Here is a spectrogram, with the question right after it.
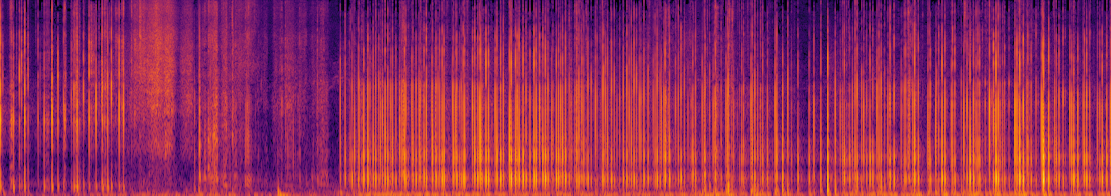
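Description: Fingers tap rapidly on the hardcover of the book "Frontiers in webdesign." The opening three seconds hold quieter, sparser taps, then a dense, louder stream of short, dry, crackly clicks runs steadily to the end, centred in the midrange with little low end.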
